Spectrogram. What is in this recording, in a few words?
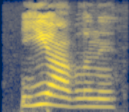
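"йиавлыны" Komi, female; audio dict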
